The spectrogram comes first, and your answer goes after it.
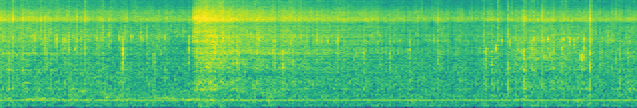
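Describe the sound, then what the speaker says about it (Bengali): Chopped onion sizzles steadily in hot oil with melted sugar, a constant bright hiss that flares sharply as the onion hits the pan and then settles into an even fry. "অল্প একটু পেঁয়াজ কুচুনো দিয়ে এটাকে ভালো করে একটু ভেজে নেব"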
